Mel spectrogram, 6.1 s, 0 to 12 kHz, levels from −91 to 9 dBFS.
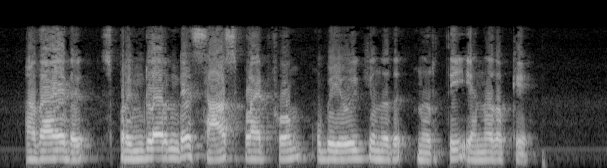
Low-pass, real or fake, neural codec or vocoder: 7.2 kHz; real; none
